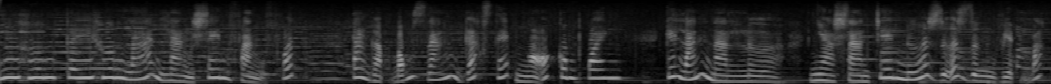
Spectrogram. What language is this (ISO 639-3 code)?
vie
